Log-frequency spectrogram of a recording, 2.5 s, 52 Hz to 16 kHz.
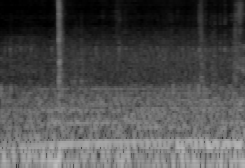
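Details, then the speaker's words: Ford F150 with almost 400,000 miles, driving, recorded at the steering wheel: fast, steady low drone and buzz with the dash rattling. Suspected U-joint or driveshaft/pinion vibration, not confirmed. "It feels actually like a U-joint because it's a very fast rotation. And that's a lot of times that's a way to tell like what is exactly making a vibration or whatever."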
